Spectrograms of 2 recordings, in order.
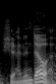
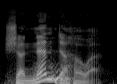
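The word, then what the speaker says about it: Shenendehowa: The name looks like Shenandoah, four syllables, Shenandoah. Mm-hmm. But it actually has five syllables, Shenandahoa. The accent is on the second syllable.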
